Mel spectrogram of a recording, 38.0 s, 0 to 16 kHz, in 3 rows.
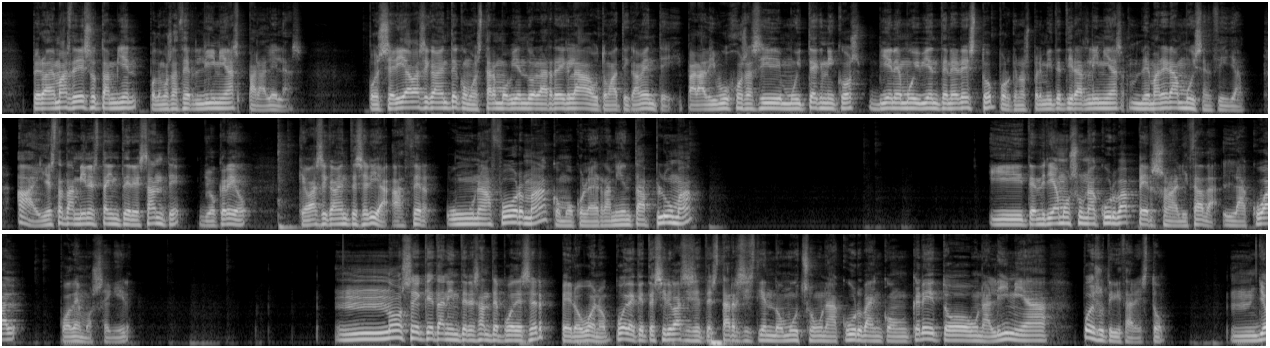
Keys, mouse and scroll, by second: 0.1 click, 2.4 click, 5.0 click, 6.5 click, 8.7 click, 10.5 click, 12.6 click, 12.6 scroll down 2, 12.8 click, 16.1 click, 18.7 click, 20.2 click, 22.0 click, 26.3 click, 28.2 click, 31.6 ctrl+z.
